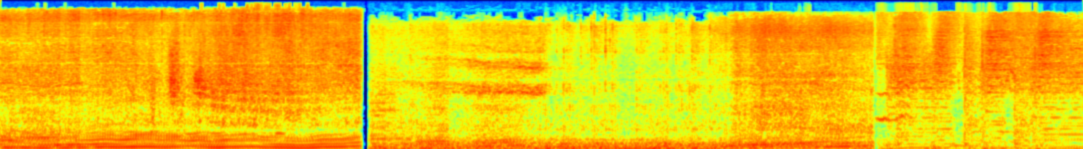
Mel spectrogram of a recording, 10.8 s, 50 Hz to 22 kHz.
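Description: Stock 318 two-barrel small-block Mopar V8 fitted with headers and dual exhaust, a loud steady low rumble that shifts in pitch midway, then settles into a rougher idle-like burble near the end, with no talk.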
